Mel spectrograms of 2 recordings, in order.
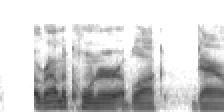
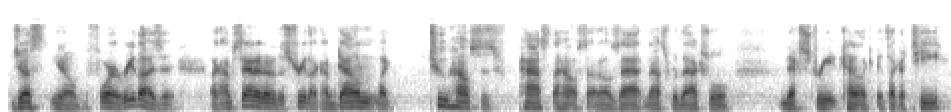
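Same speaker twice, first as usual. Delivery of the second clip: normal talking voice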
